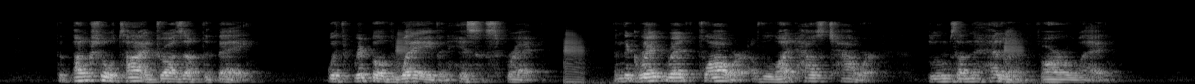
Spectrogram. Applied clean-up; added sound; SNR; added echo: none; Fart; 18 dB; reverberation time 0.6 s.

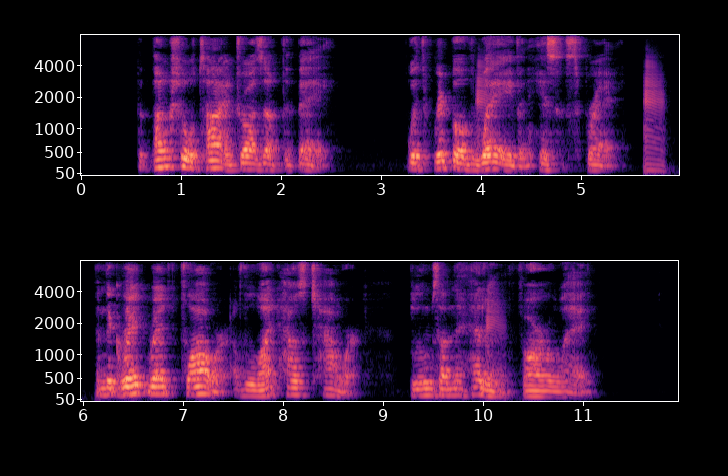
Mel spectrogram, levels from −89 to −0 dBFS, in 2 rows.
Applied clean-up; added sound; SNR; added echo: neural mask model DeepFilterNet 3.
